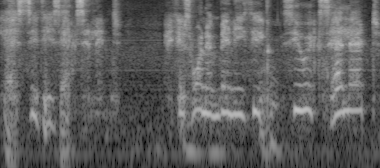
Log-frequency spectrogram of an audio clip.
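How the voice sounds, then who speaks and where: A put-on character voice, raspy and extremely high in pitch, moves at a moderate pace. Clear background noise sits behind it. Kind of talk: polished, formal. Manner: evil, sly.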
